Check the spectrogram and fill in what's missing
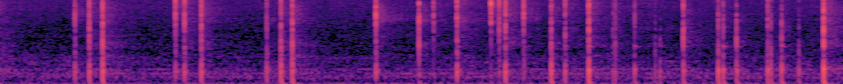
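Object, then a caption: Plastic squeeze tube. A yellow plastic sunscreen tube is held near the microphone and scratched with long nails along its body. About two dozen quiet, sharp, dry ticks and scrapes arrive in an irregular rhythm, each bright and gone almost instantly, over a faint midrange tone.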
